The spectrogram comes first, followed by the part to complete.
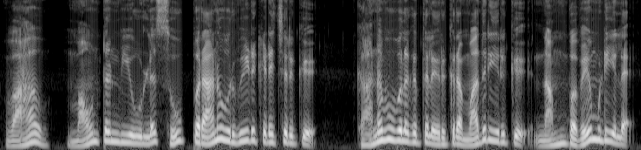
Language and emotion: Tamil, surprised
